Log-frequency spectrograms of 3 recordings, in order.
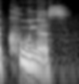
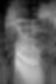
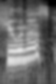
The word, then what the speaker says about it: QUNIS: Ist Cunis richtig ausgesprochen oder Kunis? Cunis. Cunis.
